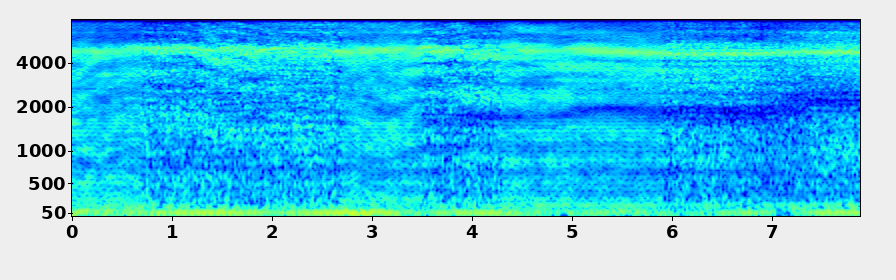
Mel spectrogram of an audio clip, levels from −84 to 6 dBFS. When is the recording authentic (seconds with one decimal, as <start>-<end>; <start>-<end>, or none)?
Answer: 0.7-2.7; 3.5-4.3; 5.9-7.9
